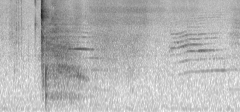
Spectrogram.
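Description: A sharp knock is followed by a cat's drawn-out meow and a second, thinner meow trailing off near the end. Both are fairly quiet, with no voices present.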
